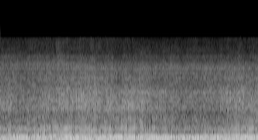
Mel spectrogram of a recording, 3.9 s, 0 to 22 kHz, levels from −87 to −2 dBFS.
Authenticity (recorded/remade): remade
